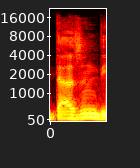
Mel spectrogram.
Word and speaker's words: DAZN: Is that how you say it? Dazen, D A Z N, Dazen, right?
